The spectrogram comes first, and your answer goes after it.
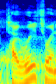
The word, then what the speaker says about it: pyrethrin: I've recently seen a substance called, and I'm probably mispronouncing this, pyrethrin?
